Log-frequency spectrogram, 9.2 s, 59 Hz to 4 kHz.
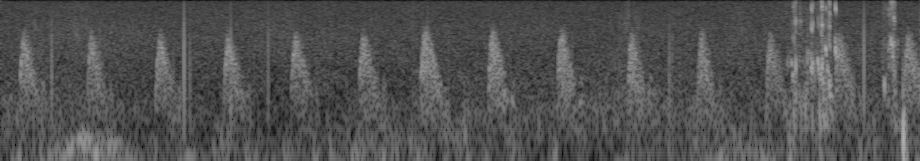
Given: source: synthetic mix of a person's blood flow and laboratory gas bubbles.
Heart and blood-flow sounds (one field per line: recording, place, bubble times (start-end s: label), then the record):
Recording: Doppler ultrasound of blood flow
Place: subclavian vein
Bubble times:
7.83-8.39 s: bubbles
8.80-8.98 s: bubbles
From the record:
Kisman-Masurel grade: 221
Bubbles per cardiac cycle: several, 3 to 8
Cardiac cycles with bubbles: 10 to 50%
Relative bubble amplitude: barely perceptible (0.100 to 0.250)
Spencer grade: 2 (many but less than half of the cardiac periods contain bubble signals, singularly or in groups)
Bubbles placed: anywhere in the cardiac cycle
